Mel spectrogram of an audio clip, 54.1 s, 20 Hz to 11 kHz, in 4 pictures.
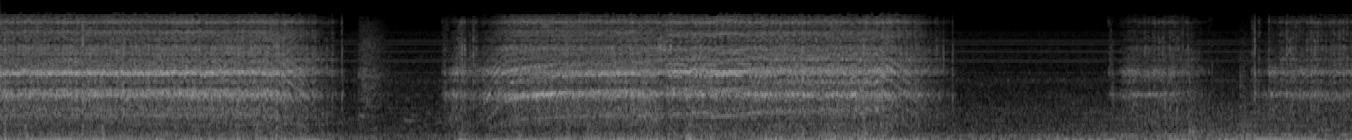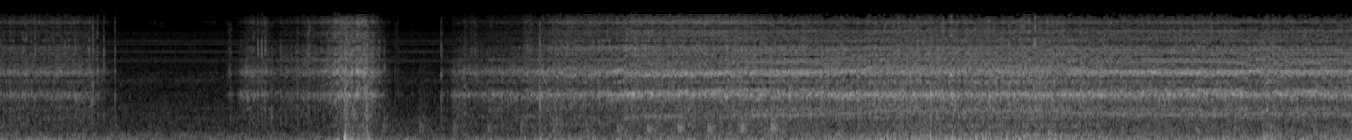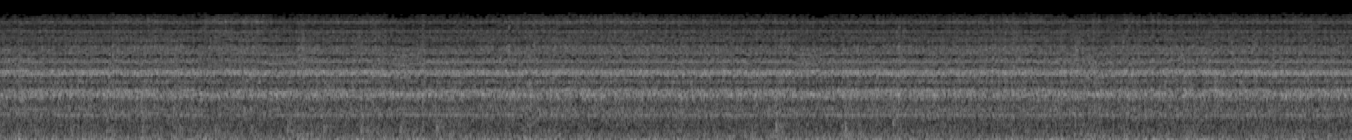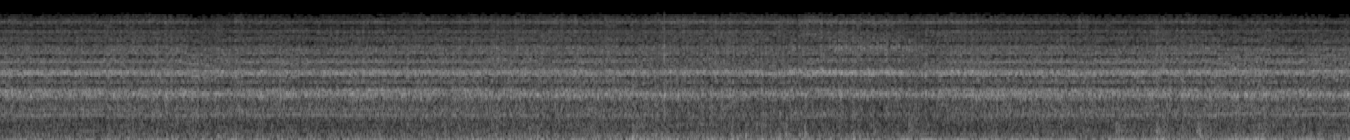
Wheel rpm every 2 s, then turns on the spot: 160, 90, 60, 160, 100, 10, 40, 30, 10, 70, 150, 160, 160, 160, 160, 160, 160, 160, 160, 160, 160, 160, 160, 160, 160, 160, 160.
none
